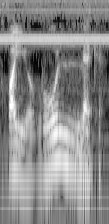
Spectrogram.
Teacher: the nun sakina of the tanween is not pronounced. Instead, you have to pronounce the lam with tashdeed. · Term: idgham bila ghunna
